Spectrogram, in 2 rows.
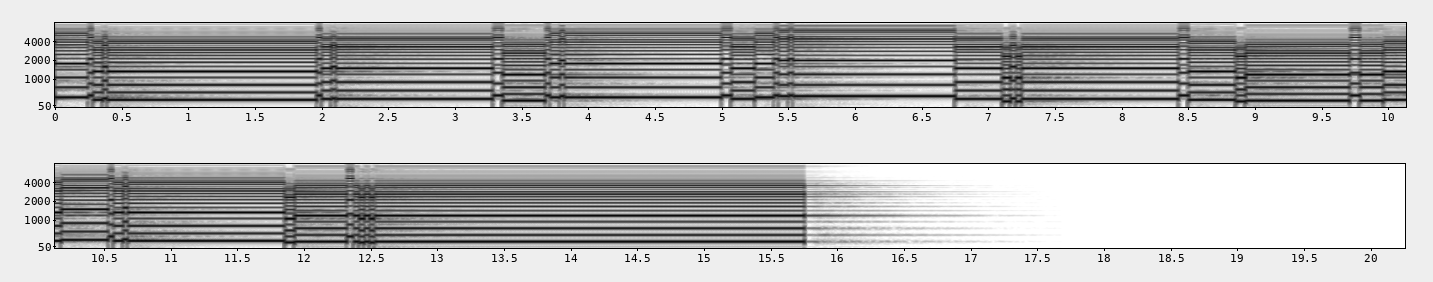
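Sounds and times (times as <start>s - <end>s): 
bagpipe chanter: 0.0s - 16.1s.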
